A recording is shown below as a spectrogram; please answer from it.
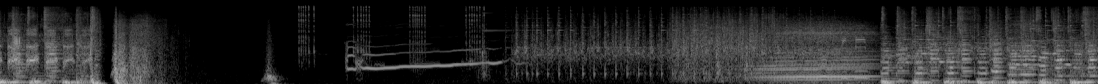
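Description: Cartoon soundtrack: the music cuts off with a sharp hit about a second in, then near silence broken by a single thump. A rising whistling sound effect over quick clicks follows, then a swelling noise that grows louder until upbeat music starts again near the end.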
